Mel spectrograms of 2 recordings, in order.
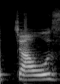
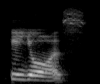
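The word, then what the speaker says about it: chaos: जिसको नहीं पता फर्स्ट टाइम इस वर्ड को रीड कर रहा है वो तो चाओस ही बोलेगा इसको। तो ये क्या है, केयोस।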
